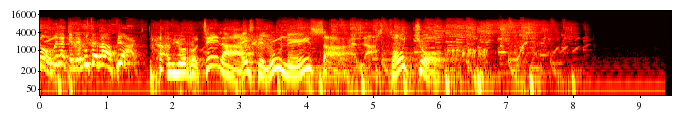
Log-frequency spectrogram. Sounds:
music, speech

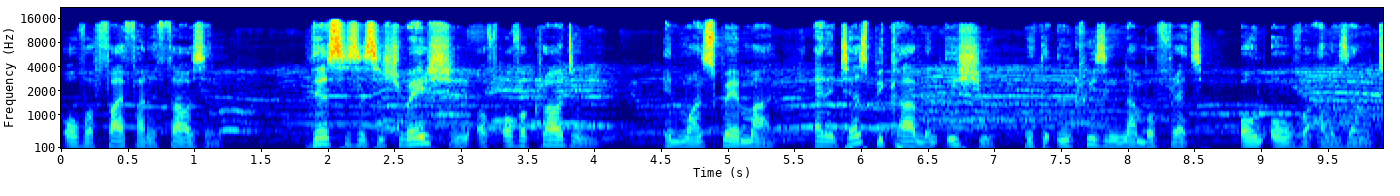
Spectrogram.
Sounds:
speech

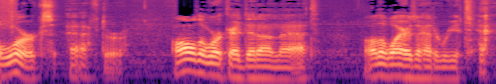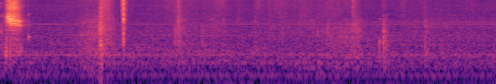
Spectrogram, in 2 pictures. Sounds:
speech

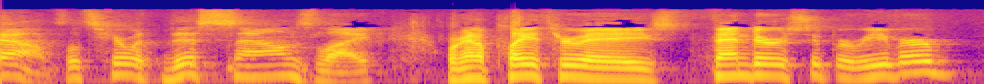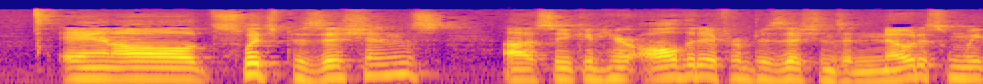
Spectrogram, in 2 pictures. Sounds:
speech

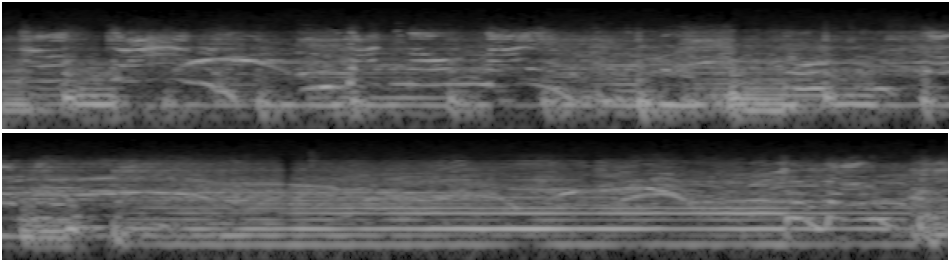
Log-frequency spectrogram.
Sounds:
music

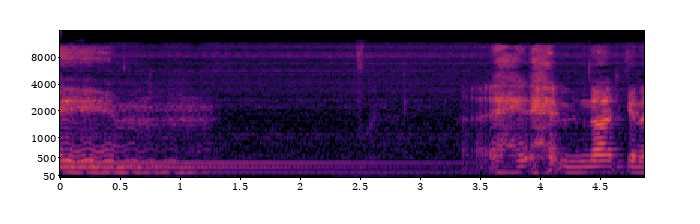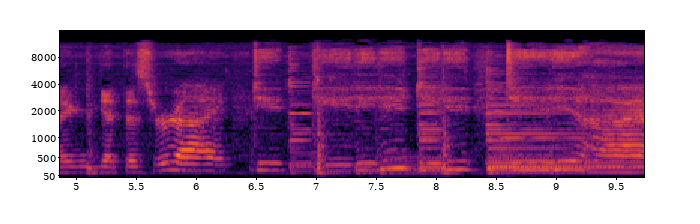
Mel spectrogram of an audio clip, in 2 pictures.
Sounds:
male singing, speech, music

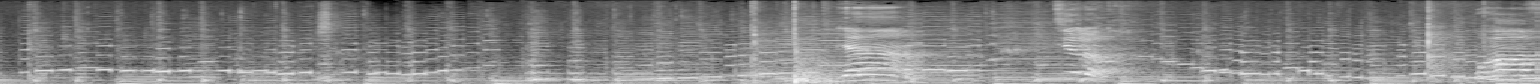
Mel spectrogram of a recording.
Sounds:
speech, music

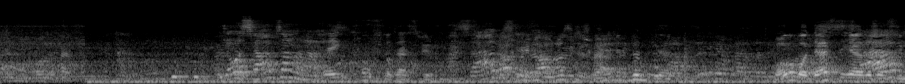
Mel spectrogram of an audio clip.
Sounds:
speech

